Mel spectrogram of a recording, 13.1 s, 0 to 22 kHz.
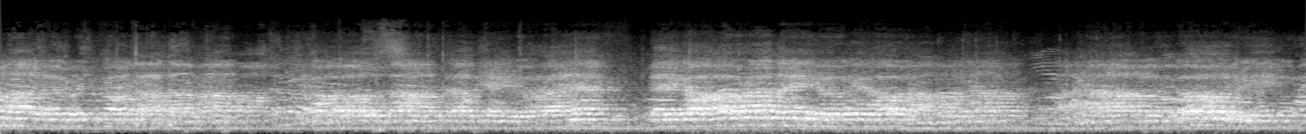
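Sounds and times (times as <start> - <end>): voices chanting together: 0.0 - 13.0.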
